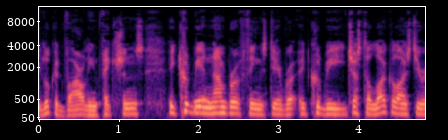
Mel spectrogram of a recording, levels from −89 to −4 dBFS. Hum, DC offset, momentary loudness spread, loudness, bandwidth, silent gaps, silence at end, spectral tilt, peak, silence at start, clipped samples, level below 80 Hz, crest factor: none; under 0.1%; 6 LU; -25 LUFS; 11.5 kHz; none; 0 s; -6.5 dB/octave; -8 dBFS; 0 s; under 0.1%; -60 dBFS; 16 dB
